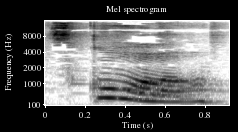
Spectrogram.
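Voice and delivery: स्कूल with an American accent, no added i. Shown as a demonstration. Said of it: "American लोगों की accent".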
